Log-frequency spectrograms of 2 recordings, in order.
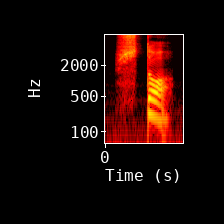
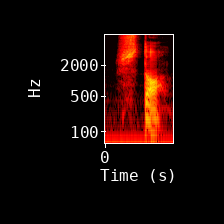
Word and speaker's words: что: In this word, this ch actually doesn't sound like ch at all. It's pronounced sh, as in что.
